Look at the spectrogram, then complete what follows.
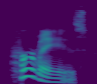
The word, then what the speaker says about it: Hermes: Do not pronounce this like the French name. It is British. Hermes.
